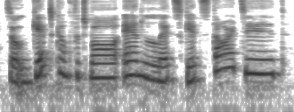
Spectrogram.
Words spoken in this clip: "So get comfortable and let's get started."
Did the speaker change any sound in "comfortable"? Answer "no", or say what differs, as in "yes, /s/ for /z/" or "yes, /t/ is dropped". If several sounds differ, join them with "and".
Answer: no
